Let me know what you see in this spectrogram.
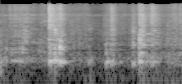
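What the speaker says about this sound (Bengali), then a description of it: "খুন্তিটা বার করো বাবা, খুন্তিটা ঢাকনাটা বার করো।" Metal spatula and pot lid clattering as they are pulled from a sack, a few short metallic knocks and rustles with quiet pauses between them.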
